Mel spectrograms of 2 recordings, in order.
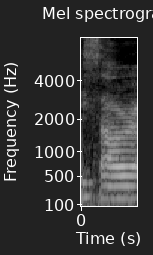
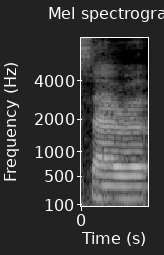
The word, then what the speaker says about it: Sara: Hello, my name is Sarah. I am a support and development officer at Connected Voice. So, my mom named me Sara after her great-g grandandmother.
